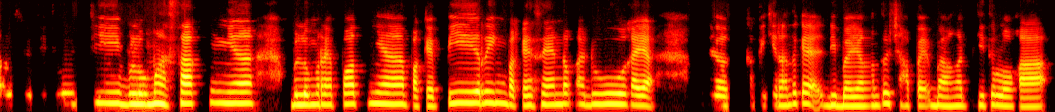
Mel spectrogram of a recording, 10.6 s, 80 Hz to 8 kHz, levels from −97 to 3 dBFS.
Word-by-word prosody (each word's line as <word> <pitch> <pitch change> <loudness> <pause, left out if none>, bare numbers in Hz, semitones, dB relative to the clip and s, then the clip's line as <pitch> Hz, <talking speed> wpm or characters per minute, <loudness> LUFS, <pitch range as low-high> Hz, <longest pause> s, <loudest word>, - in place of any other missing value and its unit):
harus 445 +6 -8
cuci-cuci, 440 - -11 0.3
belum 235 0 +6
masaknya, 245 +2 +3 0.5
belum 220 0 +3
repotnya, 235 +2 0 0.2
pake 195 -1 -3 0.2
piring, 260 0 +1
pake 210 -1 -2
sendok, 230 0 -1
aduh 230 +1 +1
kayak 210 -2 +2 0.6
ya 210 -1 -1 0.2
kepikiran 205 -2 -7
tuh - - -7
kayak 235 -2 0
dibayangin 195 -1 -1
tuh 245 - 0
capek 200 -1 -7
banget 200 0 -2
gitu 210 +1 -6
loh, 195 -1 -1
Kak. 185 0 +1
230 Hz, 130 wpm, -21 LUFS, 205-245 Hz, 0.6 s, belum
